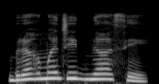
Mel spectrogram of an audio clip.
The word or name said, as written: ಬ್ರಹ್ಮಜಿಜ್ಞಾಸೆ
